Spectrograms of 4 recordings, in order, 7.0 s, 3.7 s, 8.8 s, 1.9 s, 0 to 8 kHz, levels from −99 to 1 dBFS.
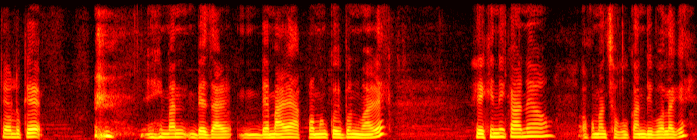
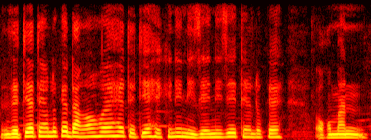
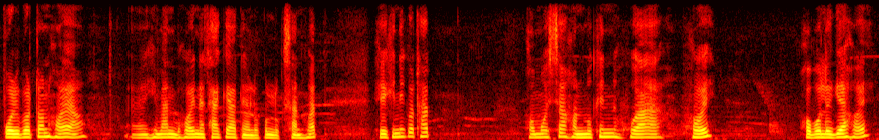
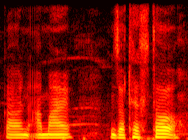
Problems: none marked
